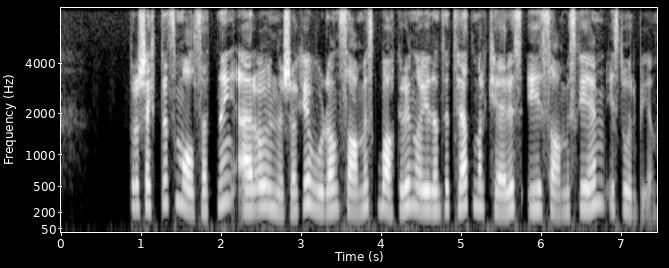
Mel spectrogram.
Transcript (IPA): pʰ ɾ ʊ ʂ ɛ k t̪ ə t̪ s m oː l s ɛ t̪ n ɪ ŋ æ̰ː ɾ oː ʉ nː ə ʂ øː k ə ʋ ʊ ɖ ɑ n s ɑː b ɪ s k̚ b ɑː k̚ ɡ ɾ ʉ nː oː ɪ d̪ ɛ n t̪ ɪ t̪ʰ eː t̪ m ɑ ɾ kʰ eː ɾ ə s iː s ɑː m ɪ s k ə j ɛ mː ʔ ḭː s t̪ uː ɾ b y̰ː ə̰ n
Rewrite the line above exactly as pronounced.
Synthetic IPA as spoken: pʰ ɾ ʊ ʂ ɛ k t̪ ə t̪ s m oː l s ɛ t̪ n ɪ ŋ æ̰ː ɾ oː ʉ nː ə ʂ øː k ə ʋ ʊ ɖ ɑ n s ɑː m ɪ s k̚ b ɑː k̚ ɡ ɾ ʉ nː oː ɪ d̪ ɛ n t̪ ɪ t̪ʰ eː t̪ m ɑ ɾ kʰ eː ɾ ə s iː s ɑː m ɪ s k ə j ɛ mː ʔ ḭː s t̪ uː ɾ b y̰ː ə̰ n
